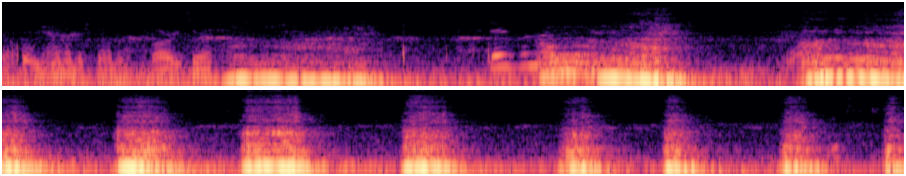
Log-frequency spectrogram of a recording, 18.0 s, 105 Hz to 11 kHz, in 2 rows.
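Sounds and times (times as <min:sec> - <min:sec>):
lion roaring: 0:02.1 - 0:03.8, 0:05.4 - 0:07.0, 0:07.8 - 0:13.8, 0:14.6 - 0:16.2, 0:16.8 - 0:18.0.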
